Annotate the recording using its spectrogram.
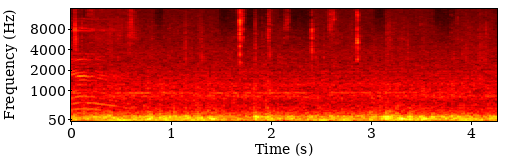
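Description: Low, steady rumble of road and wind noise inside a moving car's cabin, with a few faint clicks.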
